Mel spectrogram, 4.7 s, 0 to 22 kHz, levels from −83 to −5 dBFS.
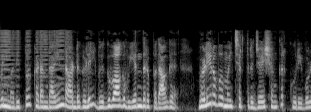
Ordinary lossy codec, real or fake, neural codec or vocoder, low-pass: MP3, 48 kbps; real; none; 7.2 kHz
